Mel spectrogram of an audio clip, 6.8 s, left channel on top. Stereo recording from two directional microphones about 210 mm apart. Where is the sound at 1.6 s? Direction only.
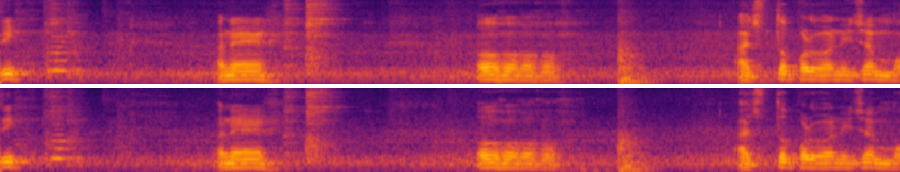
5° right (ahead or behind).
